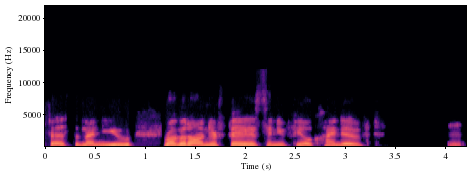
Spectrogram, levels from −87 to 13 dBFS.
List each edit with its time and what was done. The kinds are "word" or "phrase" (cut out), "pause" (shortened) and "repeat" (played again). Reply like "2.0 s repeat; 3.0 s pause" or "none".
1.2 s pause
